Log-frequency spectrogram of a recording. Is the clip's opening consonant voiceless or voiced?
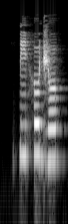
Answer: voiceless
